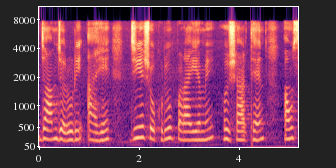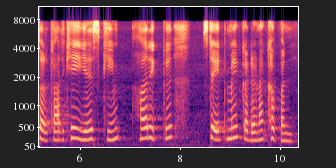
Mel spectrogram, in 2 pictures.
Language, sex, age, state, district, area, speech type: Sindhi, female, 18-30, Maharashtra, Thane, urban, spontaneous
